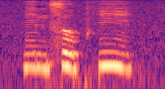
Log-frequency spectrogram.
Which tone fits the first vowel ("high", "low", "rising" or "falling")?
rising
